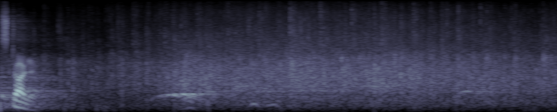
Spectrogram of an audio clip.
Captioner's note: audience applauding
